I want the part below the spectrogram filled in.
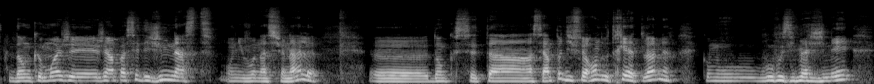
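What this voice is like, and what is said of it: Italian accent. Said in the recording (French): “je viens d'Italie. Voilà, vous entendez probablement mon accent”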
